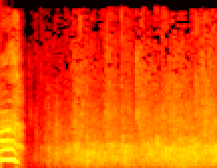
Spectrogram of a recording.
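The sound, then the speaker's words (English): A brief high-pitched tone at the start gives way to a steady wash of audience applause, many hands clapping at once in a dense, even roar of moderate loudness. “Into the heat and wave of applause.”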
